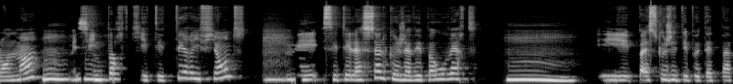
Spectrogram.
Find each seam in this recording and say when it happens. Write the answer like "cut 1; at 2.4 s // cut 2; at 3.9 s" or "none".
none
